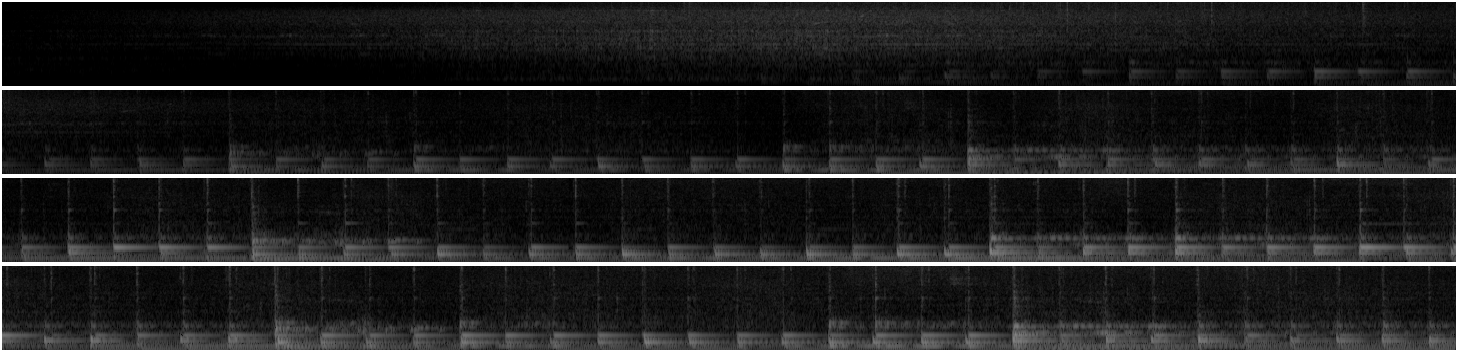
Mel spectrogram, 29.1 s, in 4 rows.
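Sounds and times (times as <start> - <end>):
tongue drum: 7.1 - 29.0.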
